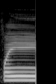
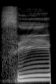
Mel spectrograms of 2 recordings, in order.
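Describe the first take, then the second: First: The s is a heavy, emphatic s sound. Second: The s is a plain, light s sound. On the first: The speaker calls it right. "বলতে হবে সি" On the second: The speaker calls it wrong. "সি বলা যাবে না সি বললে এই সদের জায়গায় সিনের উচ্চারণ হয়ে যাবে"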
